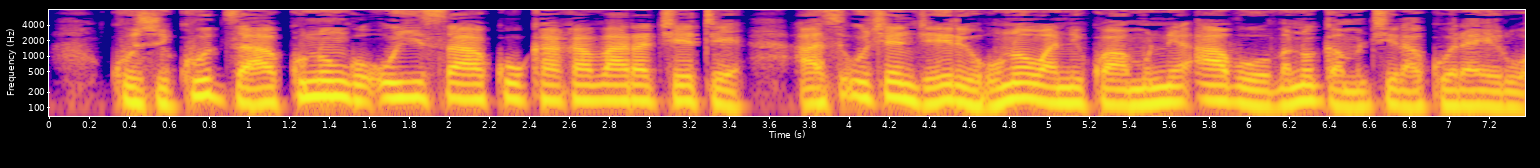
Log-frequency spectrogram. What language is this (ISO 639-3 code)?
sna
